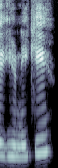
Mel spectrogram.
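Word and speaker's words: Yunieki: might be something between how do you say unique yeah it was it's spelled y-u-n-i-e-k-i which is an odd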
